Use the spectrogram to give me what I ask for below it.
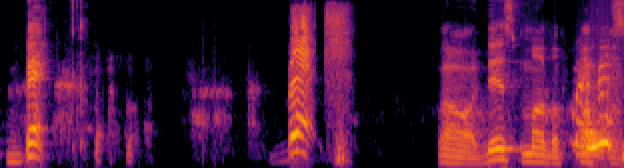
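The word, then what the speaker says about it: Bech: brought Betch or whatever. No, However no, you no, want to no. pronounce Don't do the batch. Do Beck.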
